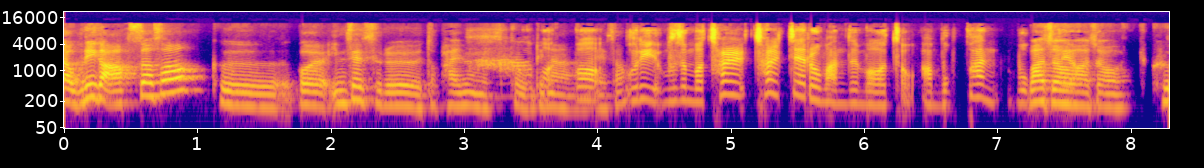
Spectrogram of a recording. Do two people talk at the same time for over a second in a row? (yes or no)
yes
